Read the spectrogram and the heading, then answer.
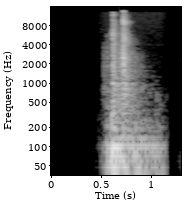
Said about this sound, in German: Abgeschlossen? Die Tür ist abgeschlossen?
